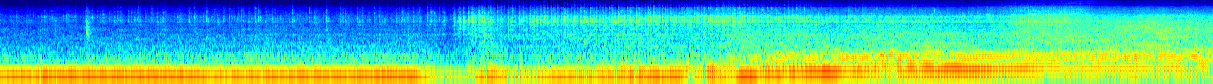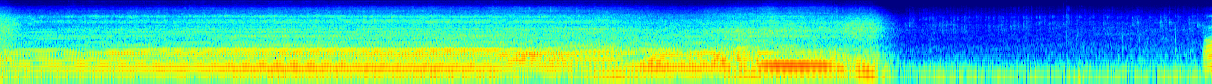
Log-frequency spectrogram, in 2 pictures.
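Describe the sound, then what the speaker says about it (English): Drag racing cars, a small dragster and a Mustang, at Santa Pod raceway: loud engines idle and then rev up steadily with rising, sustained roars before cutting off abruptly near the end. "James Ald with the little Faust dragster and the Mustang"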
